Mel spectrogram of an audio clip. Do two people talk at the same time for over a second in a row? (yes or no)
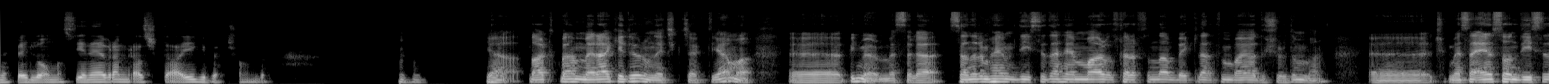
no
